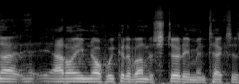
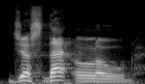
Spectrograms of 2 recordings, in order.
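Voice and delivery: slow emphatic repeat; 5 dB louder, much slower than usual. Acted. Slowed, repeated phrase.

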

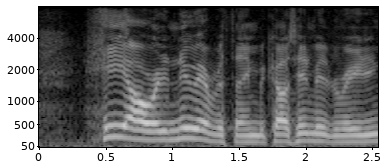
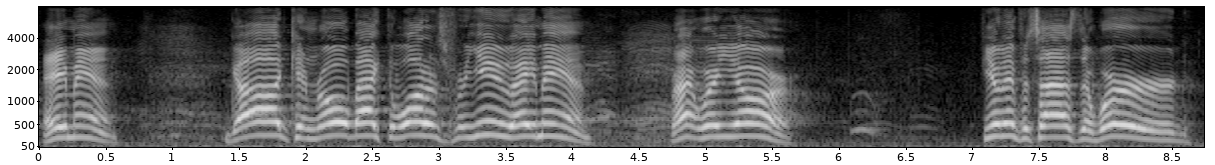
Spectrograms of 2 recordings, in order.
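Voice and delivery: forceful sermon delivery with punched key words; preaching; 4 semitones higher, 6 dB louder than usual. Real, not acted. Preacher urging church to emphasize the word, forceful preaching. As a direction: preach it out to rouse the congregation.

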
